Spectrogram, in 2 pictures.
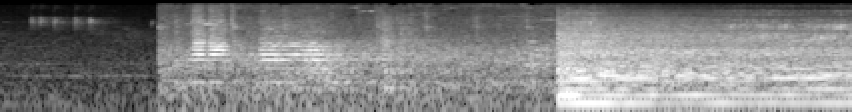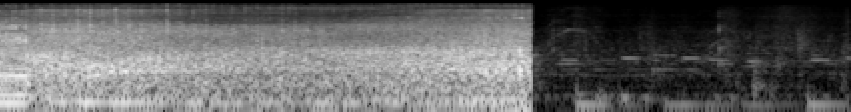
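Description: Street traffic noise with car horns honking. There are short higher toots about a second in, then a long, lower horn blast from about three seconds in lasting a second and a half, over the steady noise of passing traffic, which cuts off suddenly near the end.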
